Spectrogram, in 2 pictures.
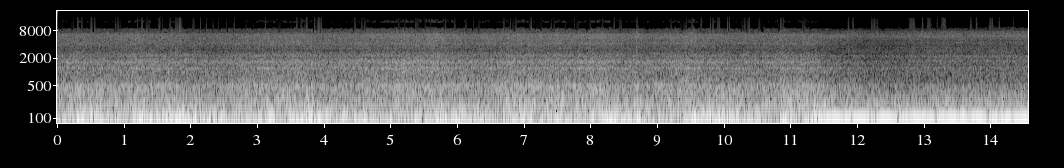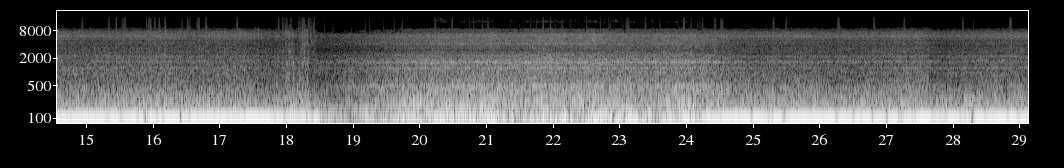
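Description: Steady low rumble of a vehicle driving slowly on a dirt track, engine and tyre noise heard from inside the cabin. The rumble grows heavier partway through and eases briefly about two-thirds of the way in.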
